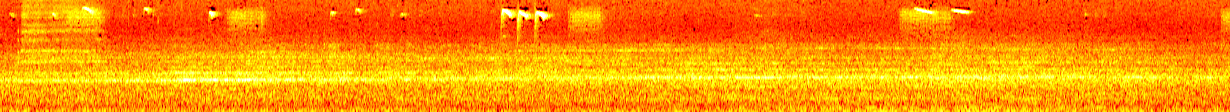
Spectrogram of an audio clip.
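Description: A steady, distant rumble of a speeding electric train heading west toward Glasgow and Bartonshire, heard on a south wind, holding an even level throughout, with a few faint, brief high chirps above it and no one speaking.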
